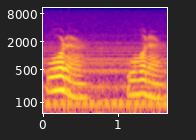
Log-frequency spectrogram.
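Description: It is said in an American accent. "in American"

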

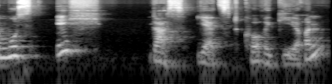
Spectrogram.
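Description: The stress is on the word ich. Could someone other than me correct it? "betone sie aber anders"

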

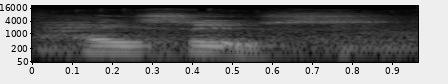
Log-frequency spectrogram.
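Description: It is said with a Mexican Spanish pronunciation.

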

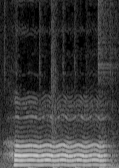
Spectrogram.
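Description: The sound is compressed with little breath. "So you're kind of reducing the air"

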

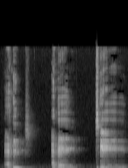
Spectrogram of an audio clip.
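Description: It is said in a crying voice.

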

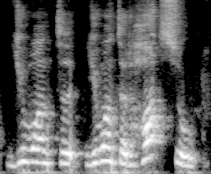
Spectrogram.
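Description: The word 'hot' is stressed. "Before, the waiter stressed on"

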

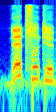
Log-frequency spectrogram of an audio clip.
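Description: It is said in an old operatic voice. The speaker calls it wrong. "Das war so eine alte Operstimme"

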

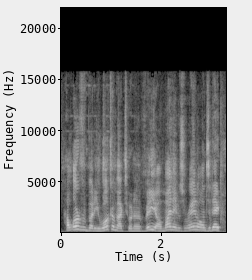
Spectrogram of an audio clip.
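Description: It is said in a put-on voice.

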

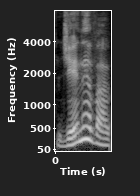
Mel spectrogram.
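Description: It is said with flat Korean-style syllables. The speaker calls it wrong. "정확한 발음은 아닙니다"

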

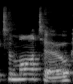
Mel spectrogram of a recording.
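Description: It is said in a British accent. "I'm a Brit, we say tomato"

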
